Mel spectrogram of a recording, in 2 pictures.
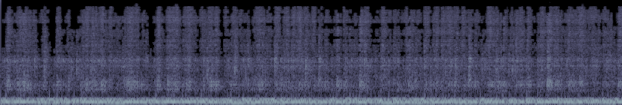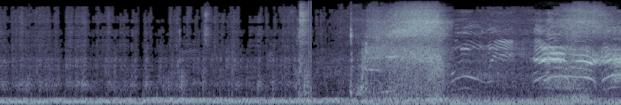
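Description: Wind buffeting the microphone of a camera on a Slingshot reverse-bungee ride capsule in flight, a steady deep rumble. About twelve seconds in comes a sharp click, then a loud rush and the riders yelling and whooping.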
